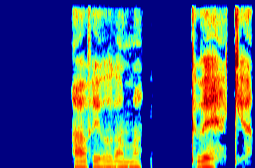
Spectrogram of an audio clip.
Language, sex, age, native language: Icelandic, female, 7, Icelandic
